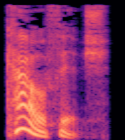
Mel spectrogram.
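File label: "cowfish", British English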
